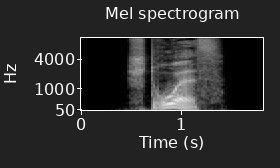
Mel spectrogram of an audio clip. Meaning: genitive singular of Stroh
- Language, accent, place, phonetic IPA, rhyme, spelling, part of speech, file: German, Germany, Berlin, [ˈʃtʁoːəs], -oːəs, Strohes, noun, De-Strohes.ogg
